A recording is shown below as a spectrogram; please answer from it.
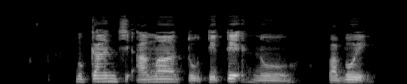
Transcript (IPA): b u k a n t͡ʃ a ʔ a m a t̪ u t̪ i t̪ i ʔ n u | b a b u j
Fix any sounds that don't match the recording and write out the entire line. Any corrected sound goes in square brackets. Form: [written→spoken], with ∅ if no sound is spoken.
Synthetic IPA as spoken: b u k a n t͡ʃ [a→i] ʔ a m a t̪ u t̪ i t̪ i ʔ n u | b a b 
